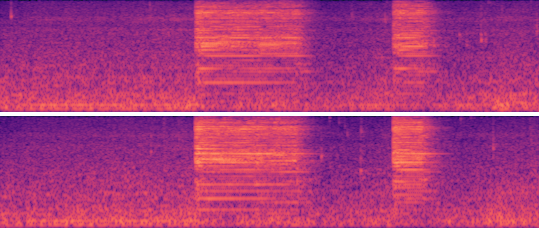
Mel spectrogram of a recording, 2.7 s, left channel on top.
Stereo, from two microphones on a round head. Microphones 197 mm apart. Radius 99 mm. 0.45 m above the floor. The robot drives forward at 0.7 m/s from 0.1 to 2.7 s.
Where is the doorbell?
25° right (ahead or behind), 1.6 m; by 2.7 s 30° right (ahead or behind), 1.3 m.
